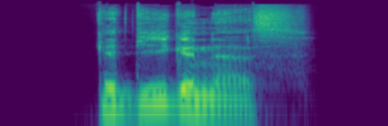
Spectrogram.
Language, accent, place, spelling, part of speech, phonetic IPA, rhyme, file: German, Germany, Berlin, gediegenes, adjective, [ɡəˈdiːɡənəs], -iːɡənəs, De-gediegenes.ogg
- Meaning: strong/mixed nominative/accusative neuter singular of gediegen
